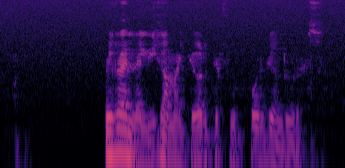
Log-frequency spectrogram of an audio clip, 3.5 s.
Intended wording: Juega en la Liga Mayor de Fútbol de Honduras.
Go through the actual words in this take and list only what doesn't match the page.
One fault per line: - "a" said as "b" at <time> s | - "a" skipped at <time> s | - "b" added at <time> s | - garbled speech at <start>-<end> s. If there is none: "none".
none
